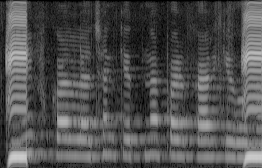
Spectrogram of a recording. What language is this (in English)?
Bhojpuri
